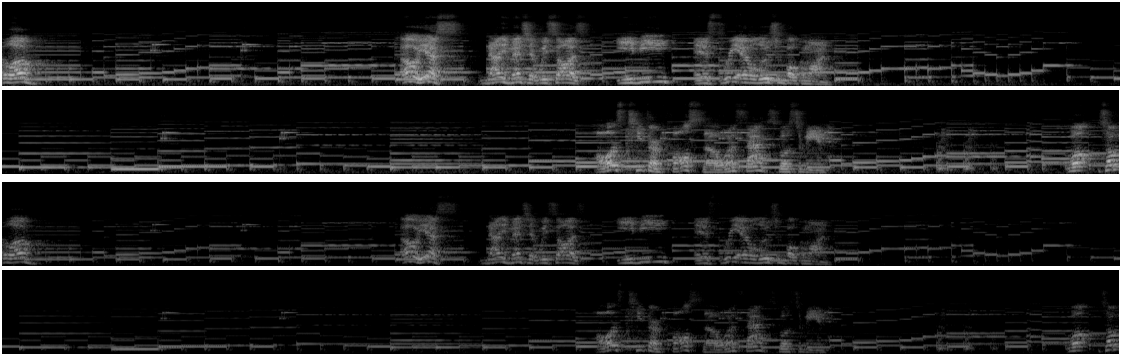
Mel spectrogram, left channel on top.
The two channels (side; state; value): right; quieter; 11.7 dB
